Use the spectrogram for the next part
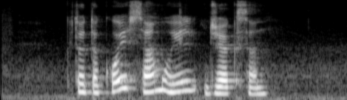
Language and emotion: Russian, neutral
